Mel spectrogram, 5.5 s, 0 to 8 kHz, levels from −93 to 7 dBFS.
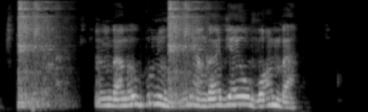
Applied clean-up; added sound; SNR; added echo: none; Bell; 5 dB; reverberation time 0.2 s.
